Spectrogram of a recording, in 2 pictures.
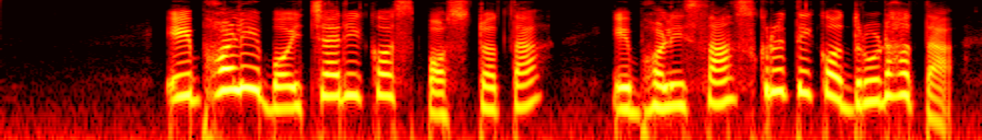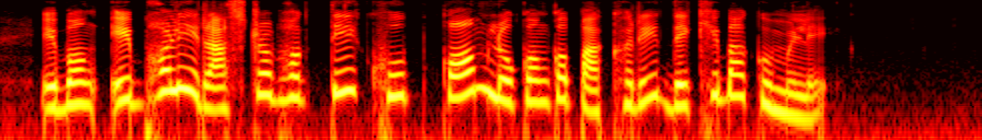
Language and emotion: Odia, neutral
